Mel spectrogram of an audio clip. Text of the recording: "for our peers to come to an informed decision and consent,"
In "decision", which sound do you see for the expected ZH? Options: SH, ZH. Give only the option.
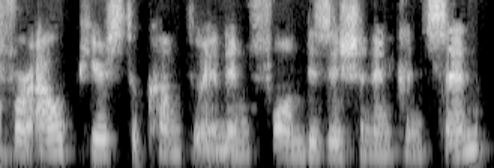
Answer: SH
